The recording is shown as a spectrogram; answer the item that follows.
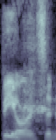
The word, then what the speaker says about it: Bjornson: yeah yeah jonas bjornsson right yeah it sounds very gimli yes yeah two j's but you don't really pronounce any of them right right yeah you think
